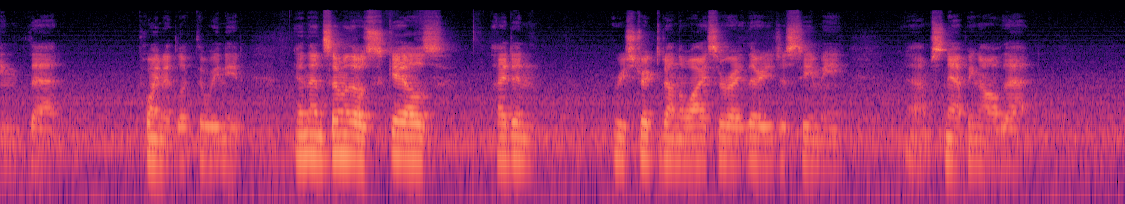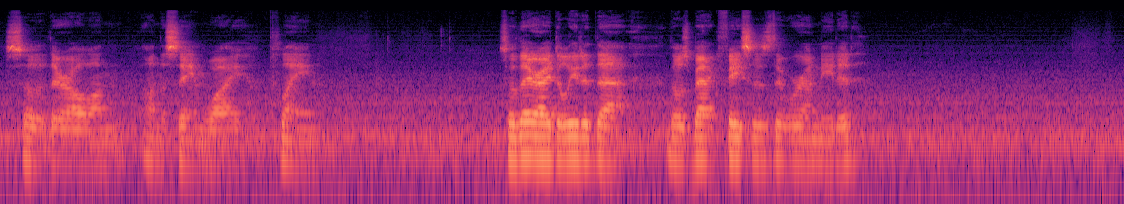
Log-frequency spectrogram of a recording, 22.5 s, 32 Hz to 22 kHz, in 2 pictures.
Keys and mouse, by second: 0.5 a, 0.6 b, 2.3 s, 4.0 a, 4.1 b, 5.8 s, 8.0 middle click, 9.6 middle click, 12.0 ctrl+Tab, 14.2 Delete, 19.7 ctrl+Tab, 21.3-22.4 drag.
